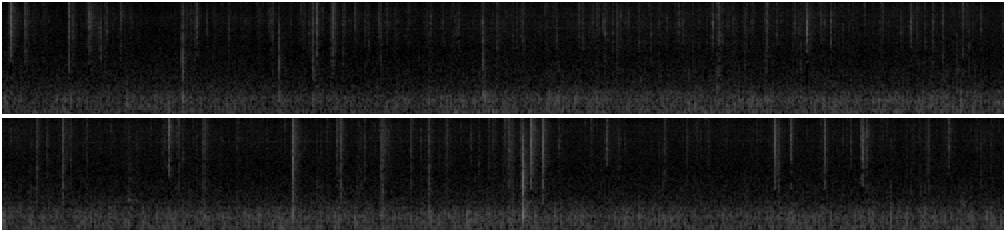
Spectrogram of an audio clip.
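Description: Wood fire burning in a fireplace: irregular sharp crackles and pops over a soft steady rush of the flames, with a quick cluster of louder pops about fifteen seconds in.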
